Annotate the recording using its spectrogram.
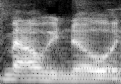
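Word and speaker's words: Mauigoa: Francis Maui Noah, he has 26 career starts.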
